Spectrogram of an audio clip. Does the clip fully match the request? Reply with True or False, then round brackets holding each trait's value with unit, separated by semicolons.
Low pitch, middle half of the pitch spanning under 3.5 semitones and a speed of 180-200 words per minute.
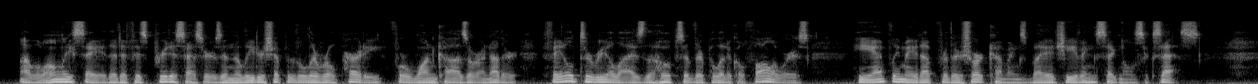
True (95 Hz; 2.8 semitones; 190 wpm)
